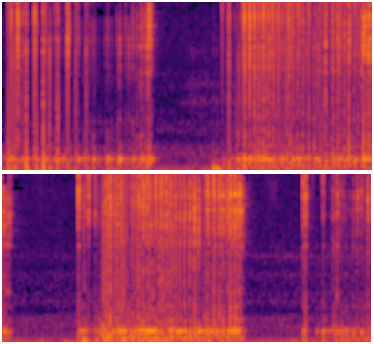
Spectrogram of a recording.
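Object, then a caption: Metal mesh microphone grille. Long blue acrylic nails of both hands scratch and tap the hollow, rounded metal mesh grille of a silver USB condenser microphone. Bursts of gritty, bright scraping over a steady low hum are broken by brief quieter gaps with scattered sharp taps.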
